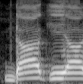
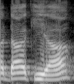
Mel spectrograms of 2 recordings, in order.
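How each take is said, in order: First: डाकिया as डा-कि-या; syllable by syllable. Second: Said in the usual way. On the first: Shown as a demonstration. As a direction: sound out डाकिया in three parts. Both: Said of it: "एक ही बार में पढ़ेंगे".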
